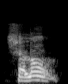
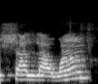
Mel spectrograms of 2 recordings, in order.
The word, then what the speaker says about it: shalom: Shalom. That's where we're getting shalom. So when people say shalawam, what they're doing is adding a vowel for the shin.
